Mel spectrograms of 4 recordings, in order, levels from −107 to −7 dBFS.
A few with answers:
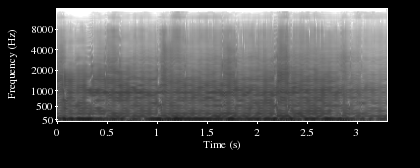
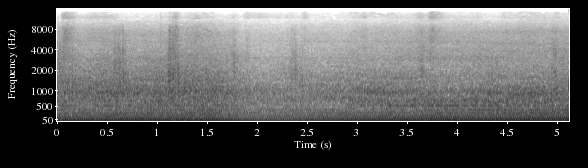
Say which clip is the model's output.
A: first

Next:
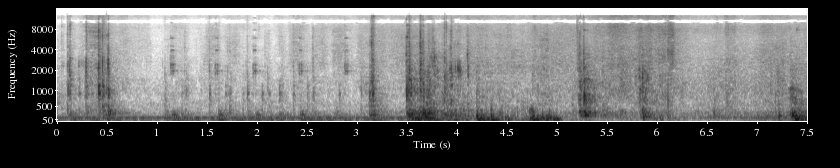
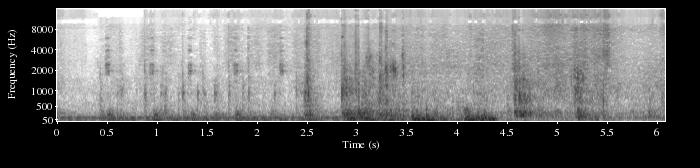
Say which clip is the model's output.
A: second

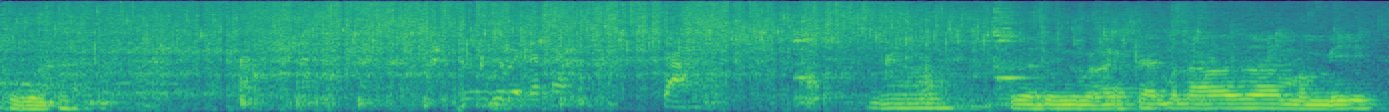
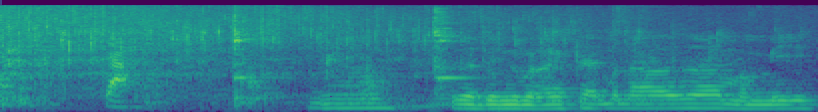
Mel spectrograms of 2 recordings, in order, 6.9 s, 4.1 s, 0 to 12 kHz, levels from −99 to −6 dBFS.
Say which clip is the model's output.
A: first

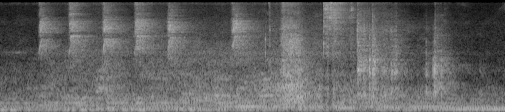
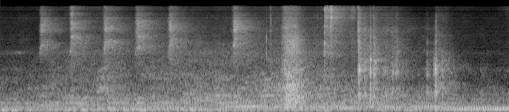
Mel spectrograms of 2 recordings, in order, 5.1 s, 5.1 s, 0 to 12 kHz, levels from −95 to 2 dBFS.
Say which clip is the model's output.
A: second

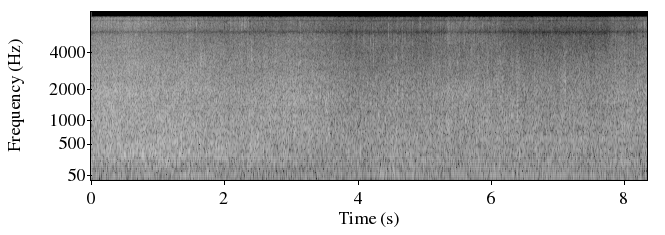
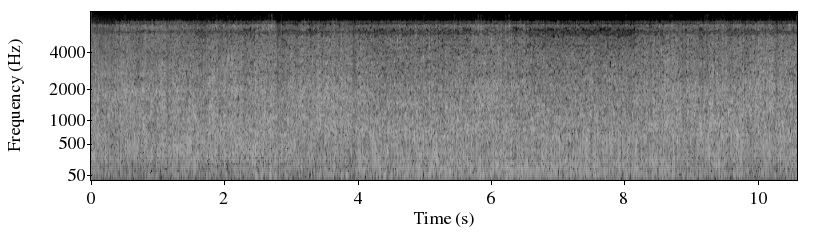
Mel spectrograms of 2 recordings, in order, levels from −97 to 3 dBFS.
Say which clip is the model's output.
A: second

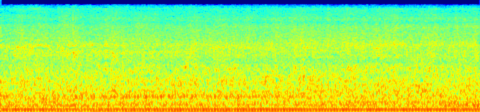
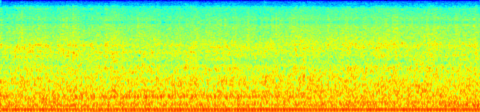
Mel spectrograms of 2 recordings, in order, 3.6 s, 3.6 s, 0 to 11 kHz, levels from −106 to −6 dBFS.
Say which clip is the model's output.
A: first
